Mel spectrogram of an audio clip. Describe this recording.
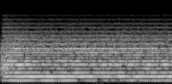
Synth Strings through home-made combfilter (32 Reason PEQ-2 two band parametric EQs in series). Samples originally made with Reason & Logic softsynths. 37 samples, in minor 3rds, looped in Redmatica Keymap's Penrose loop algorithm, and squeezed into 16 mb!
